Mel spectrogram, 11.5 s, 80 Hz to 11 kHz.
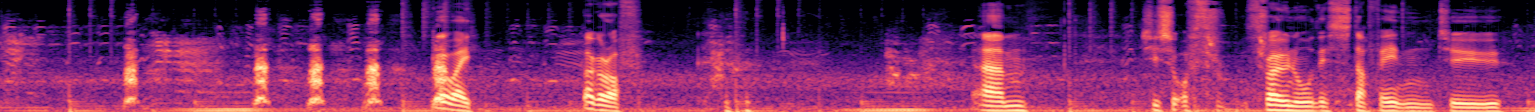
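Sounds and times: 
dog barking while running toward a person: 0:00.9 - 0:01.2, 0:01.8 - 0:03.4
speech: 0:03.2 - 0:03.7, 0:04.4 - 0:05.7, 0:07.4 - 0:07.8, 0:08.6 - 0:11.5
laughter: 0:05.2 - 0:05.8.

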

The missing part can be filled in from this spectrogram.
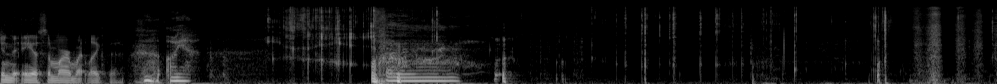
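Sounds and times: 
speech: 0:00.0 - 0:02.1, 0:03.7 - 0:05.2
celery being chewed: 0:02.6 - 0:09.1.

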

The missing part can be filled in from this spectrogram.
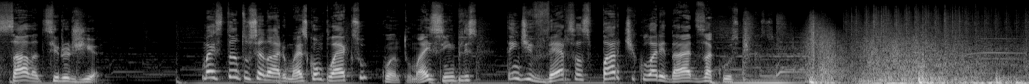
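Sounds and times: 
speech: 0:00.0 - 0:01.1, 0:02.0 - 0:07.8
deep booming explosion blasts in a war scene: 0:08.0 - 0:10.2
constant low rumble: 0:08.1 - 0:10.2
gunshot cracks in a war scene: 0:08.1 - 0:10.2.

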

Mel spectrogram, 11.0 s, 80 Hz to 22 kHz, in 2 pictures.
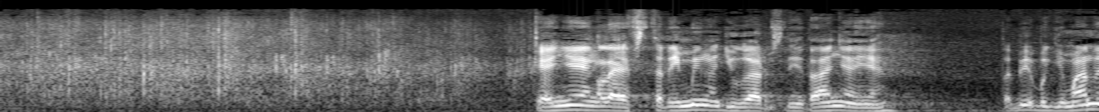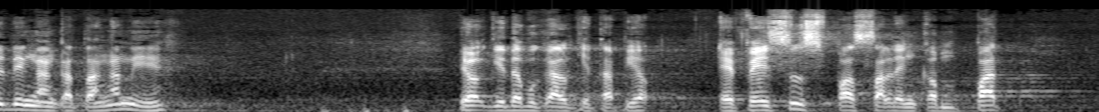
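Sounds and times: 
applause from a large group: 0:00.0 - 0:02.8
speech: 0:02.6 - 0:06.5, 0:07.8 - 0:10.9.

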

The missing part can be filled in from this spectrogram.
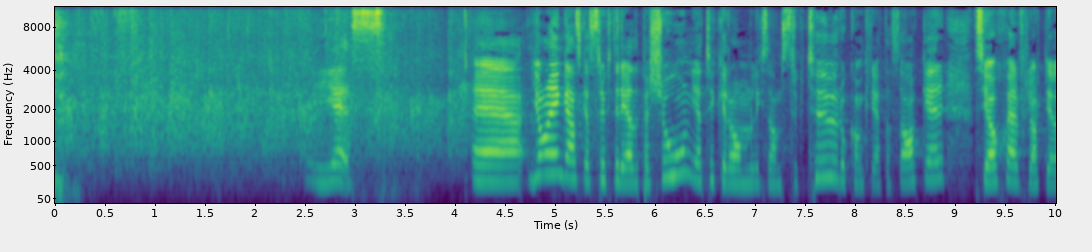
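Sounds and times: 
audience applause: 0:00.0 - 0:04.3
speech: 0:02.6 - 0:03.2, 0:04.2 - 0:10.0.

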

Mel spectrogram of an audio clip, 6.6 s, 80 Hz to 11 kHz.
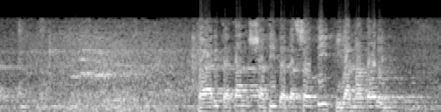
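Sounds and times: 
strong wind blowing: 0:00.7 - 0:03.7
speech: 0:03.0 - 0:06.1.

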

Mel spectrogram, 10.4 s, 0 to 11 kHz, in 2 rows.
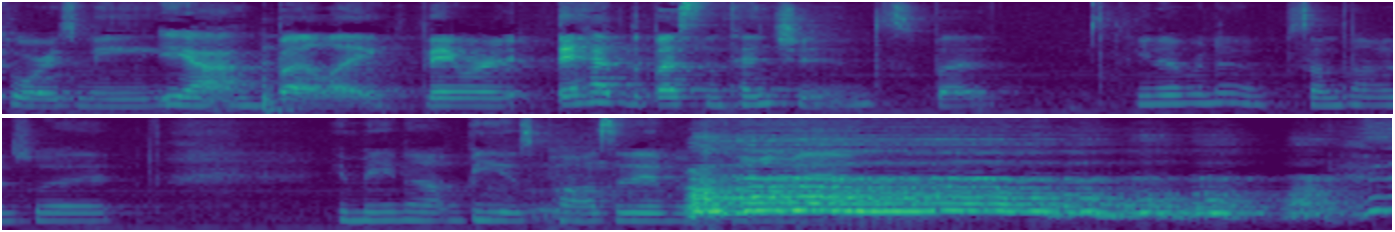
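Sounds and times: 
speech: 0:00.0 - 0:08.6
dog howling: 0:07.8 - 0:10.4.

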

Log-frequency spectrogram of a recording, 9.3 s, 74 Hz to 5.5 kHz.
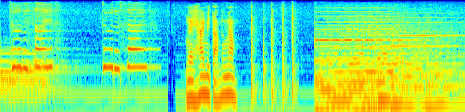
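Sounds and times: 
speech: 0:00.2 - 0:01.3, 0:02.0 - 0:03.1, 0:03.7 - 0:04.8
quick crisp knocks on a door: 0:05.0 - 0:06.0
loud sustained musical drone: 0:06.3 - 0:09.2.

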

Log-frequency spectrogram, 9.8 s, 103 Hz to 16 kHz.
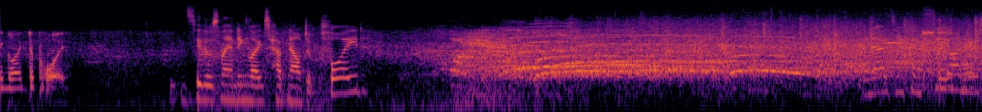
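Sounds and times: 
speech: 0:00.0 - 0:00.9, 0:01.7 - 0:03.9, 0:04.5 - 0:05.0
excited shouts: 0:04.4 - 0:09.8
room of people clapping and cheering at a Falcon 9 rocket landing: 0:04.9 - 0:09.8.

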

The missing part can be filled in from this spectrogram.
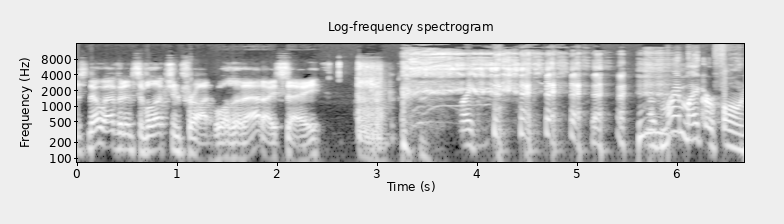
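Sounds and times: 
speech: 0:00.0 - 0:06.6
loud sputtering fart: 0:02.8 - 0:03.3
laughter: 0:03.2 - 0:06.0.

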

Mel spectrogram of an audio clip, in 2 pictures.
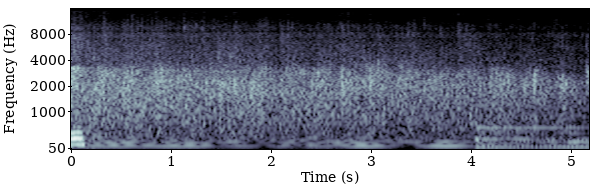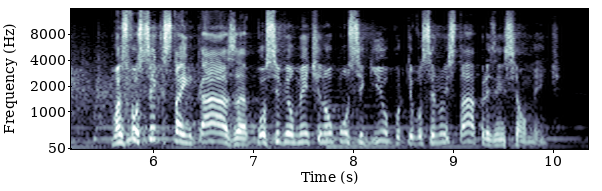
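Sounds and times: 
speech: 0:00.0 - 0:00.3, 0:05.6 - 0:10.2
audience applauding: 0:00.0 - 0:06.5
sustained keyboard chords: 0:00.0 - 0:10.3.

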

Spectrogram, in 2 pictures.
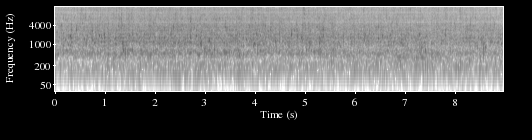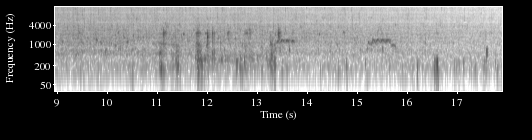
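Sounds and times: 
mountain stream water rushing: 0:00.9 - 0:17.9
water splashing and gurgling: 0:05.5 - 0:17.9.

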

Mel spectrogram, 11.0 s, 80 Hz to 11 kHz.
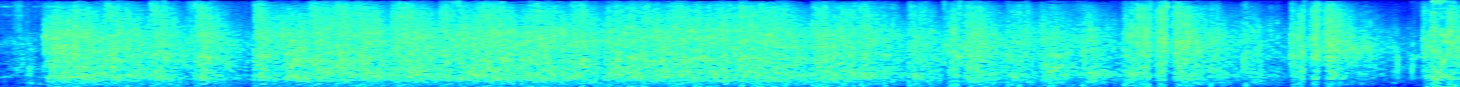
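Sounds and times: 
heavy gunfire in an armed shootout: 0:00.0 - 0:10.9.

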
